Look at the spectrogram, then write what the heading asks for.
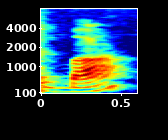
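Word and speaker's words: ب: বা যখন আমরা উচ্চারণ করব তখন আমাদের কথা বলার সময় ঠোটের যে অংশটা ভিজা থাকে সেই অংশ থেকে আমরা বা উচ্চারণ করব।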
